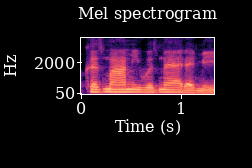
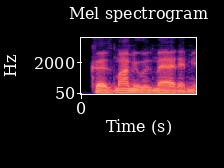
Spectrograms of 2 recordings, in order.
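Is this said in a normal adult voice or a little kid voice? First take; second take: little kid; normal adult. First: It is said in a high childlike voice. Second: It is said in a normal adult voice.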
